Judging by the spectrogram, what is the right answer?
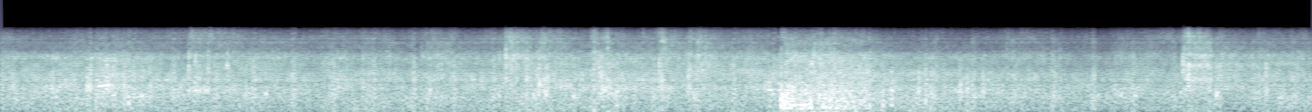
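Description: Ice hockey play in an indoor rink: a steady wash of hall noise with skates on the ice and several sharp clacks of sticks and puck, the loudest a heavy thud about six seconds in.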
